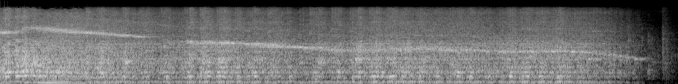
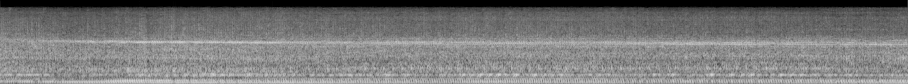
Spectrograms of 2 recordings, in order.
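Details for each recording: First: Nissan Sentra with GA16DET turbo engine, first start after head gasket replacement: catches and runs fairly evenly with a falling rev sweep before shutting off, no knocking; ran decently for a few seconds, timing seemed on point. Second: Nissan Sentra GA16DET turbo four-cylinder after a head gasket replacement, warm after driving and not overheating: idle with a slight uneven shake in the beat and a faint whistle on top; idles rougher than it should.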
